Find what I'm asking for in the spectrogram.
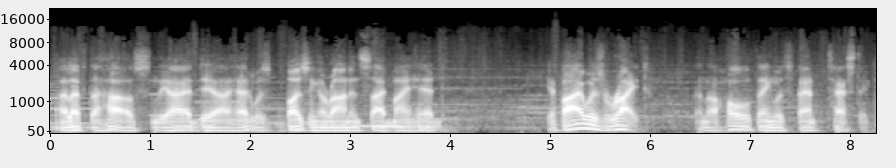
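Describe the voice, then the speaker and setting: An actor playing a hard-boiled private detective, narrating in terse, wry 1940s radio style. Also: male voice, very deep voice, steady tone, normal speed, muffled recording, over loud music. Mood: tense.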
